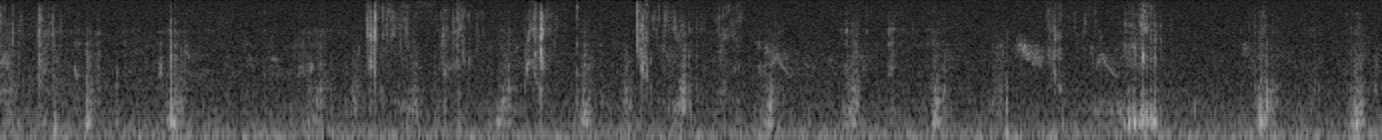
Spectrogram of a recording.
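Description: A person chewing mouthfuls of curried hed thob mushrooms (Astraeus), with many small crunching clicks as the firm mushroom skins are bitten.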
